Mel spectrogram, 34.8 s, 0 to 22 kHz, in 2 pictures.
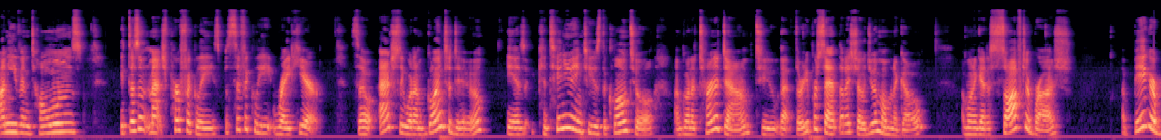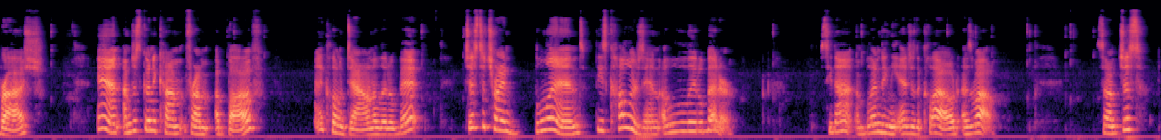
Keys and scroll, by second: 32.1 space.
